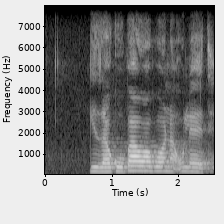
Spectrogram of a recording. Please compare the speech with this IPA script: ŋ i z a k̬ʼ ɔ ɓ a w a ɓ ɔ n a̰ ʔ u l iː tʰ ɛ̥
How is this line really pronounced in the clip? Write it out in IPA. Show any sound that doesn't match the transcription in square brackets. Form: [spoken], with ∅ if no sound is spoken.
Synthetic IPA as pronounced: ŋ i z a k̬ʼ [u] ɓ a w a ɓ ɔ n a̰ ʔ u l [ɛː] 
